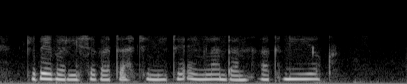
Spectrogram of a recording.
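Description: No faults in this speech clip; the G.711 mu-law telephone coding holds the band below 4 kHz, with at most a faint quantisation hiss tracking the level.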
